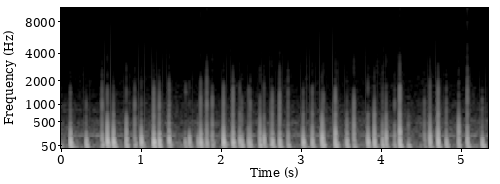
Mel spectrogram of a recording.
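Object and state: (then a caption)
Cork board scratched with nails. Long nails scratch a thin, round, flat, solid cork board held near the mic, making a quick, steady run of dozens of short, soft strokes. Each stroke is a muffled, low-heavy brush with almost no ring, and a faint low hum sits underneath.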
